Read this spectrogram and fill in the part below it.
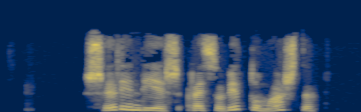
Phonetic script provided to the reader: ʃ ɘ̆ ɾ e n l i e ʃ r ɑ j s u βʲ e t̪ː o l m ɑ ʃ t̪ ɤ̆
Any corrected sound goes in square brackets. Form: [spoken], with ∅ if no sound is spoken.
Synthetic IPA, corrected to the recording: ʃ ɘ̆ ɾ e n l i e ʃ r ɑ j s [o] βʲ e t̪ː o [∅] m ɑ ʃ t̪ ɤ̆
